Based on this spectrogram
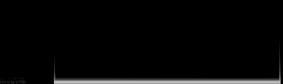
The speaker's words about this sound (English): Try to hear the difference between these frequencies. Note at what percentage increase you begin to easily hear a change. First, 100 Hz.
